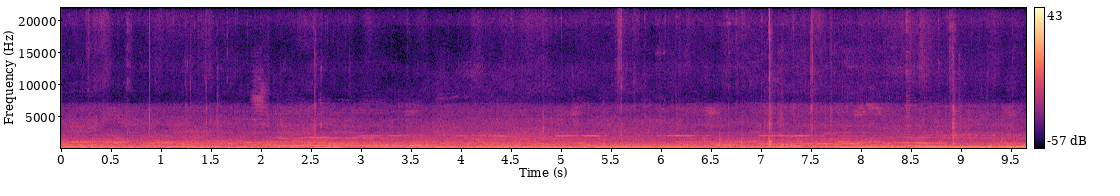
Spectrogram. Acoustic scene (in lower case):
street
